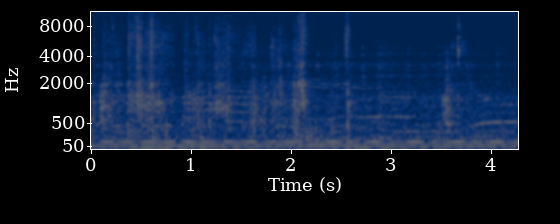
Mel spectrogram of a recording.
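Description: Quiet background music, with faint crinkling and rustling as foil trading-card packs are pulled out of a cardboard box.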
